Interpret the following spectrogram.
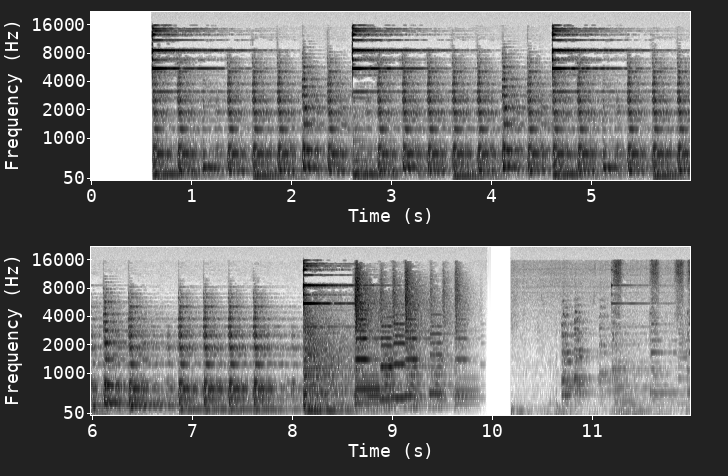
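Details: Light tinkling children's-style music with bell and ding tones that fades out near the end; no animal sound is heard.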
